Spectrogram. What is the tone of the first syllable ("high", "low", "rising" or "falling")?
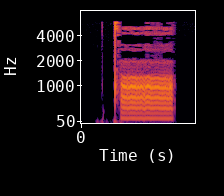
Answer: high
